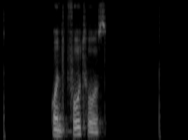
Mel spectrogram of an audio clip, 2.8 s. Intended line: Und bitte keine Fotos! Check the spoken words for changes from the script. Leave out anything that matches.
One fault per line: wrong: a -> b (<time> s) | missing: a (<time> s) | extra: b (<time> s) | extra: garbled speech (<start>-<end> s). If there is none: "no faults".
missing: bitte keine (1.0 s)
